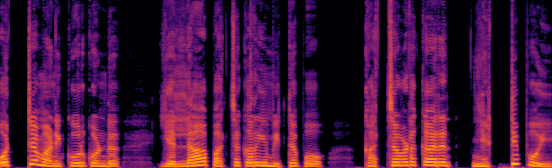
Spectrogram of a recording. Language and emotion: Malayalam, surprised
